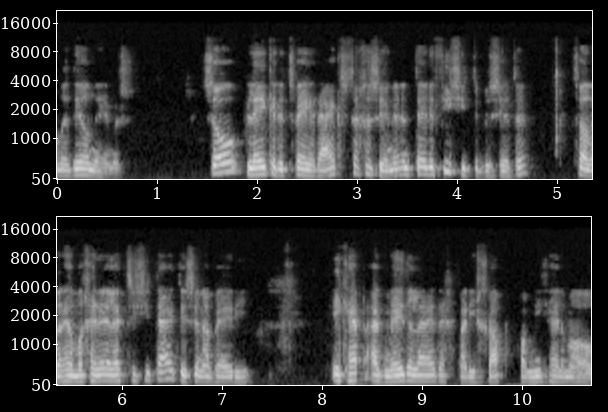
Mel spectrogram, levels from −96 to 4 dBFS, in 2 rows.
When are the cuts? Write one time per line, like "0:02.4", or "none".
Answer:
0:09.3

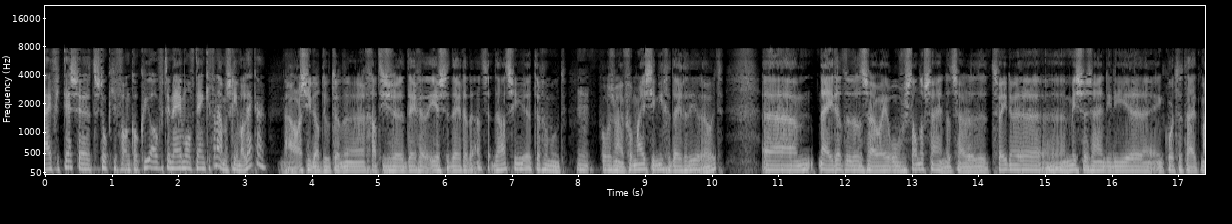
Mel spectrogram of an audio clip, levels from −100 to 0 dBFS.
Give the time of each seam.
none

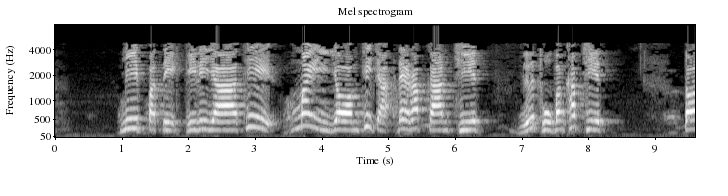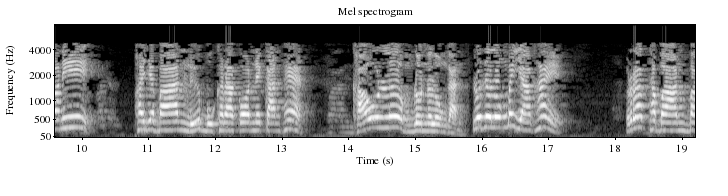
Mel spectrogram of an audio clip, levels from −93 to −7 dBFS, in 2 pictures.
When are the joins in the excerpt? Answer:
0:09.7
0:15.8

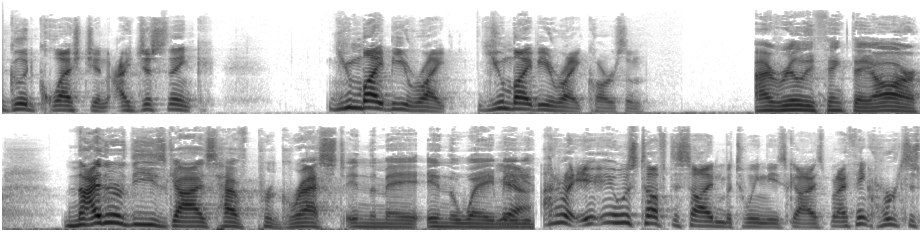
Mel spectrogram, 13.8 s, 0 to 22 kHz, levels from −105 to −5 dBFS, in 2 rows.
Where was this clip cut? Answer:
0:10.9

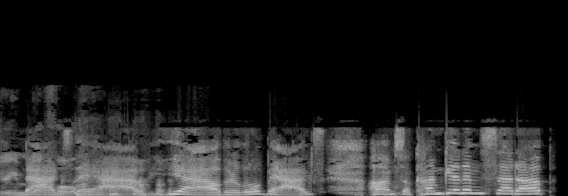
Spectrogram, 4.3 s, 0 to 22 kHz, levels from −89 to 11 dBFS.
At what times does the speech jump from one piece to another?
none

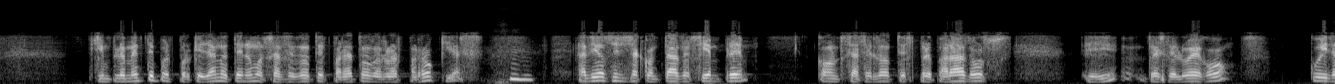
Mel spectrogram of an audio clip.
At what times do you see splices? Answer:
0:05.7

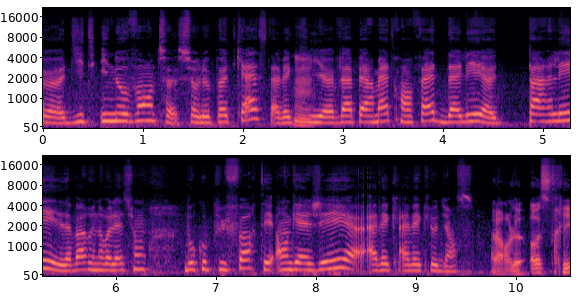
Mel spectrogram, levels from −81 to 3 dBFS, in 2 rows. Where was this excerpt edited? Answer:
0:02.5
0:08.8

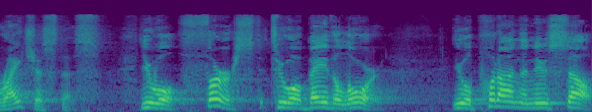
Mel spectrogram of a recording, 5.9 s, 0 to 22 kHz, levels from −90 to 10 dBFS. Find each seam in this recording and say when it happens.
none

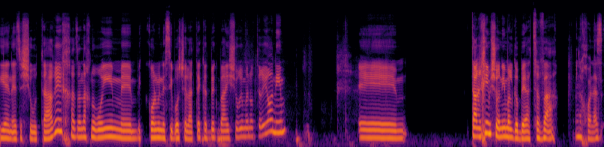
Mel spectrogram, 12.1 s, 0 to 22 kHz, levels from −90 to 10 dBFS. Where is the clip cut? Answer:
none

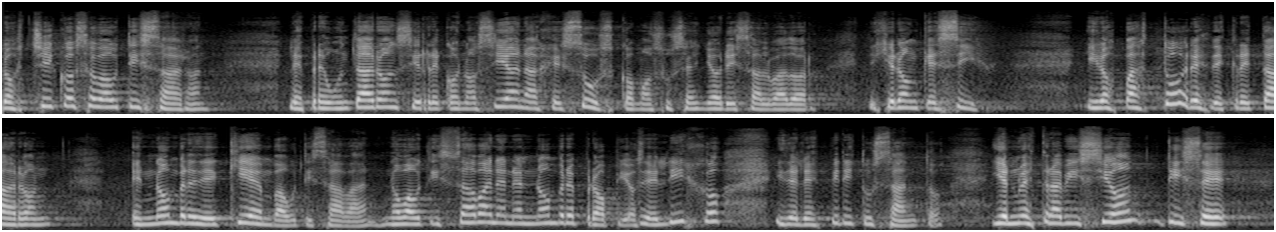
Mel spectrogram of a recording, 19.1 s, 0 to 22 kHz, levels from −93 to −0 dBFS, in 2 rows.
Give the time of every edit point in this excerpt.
0:14.3
0:16.9

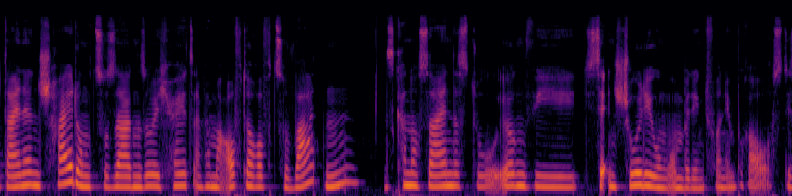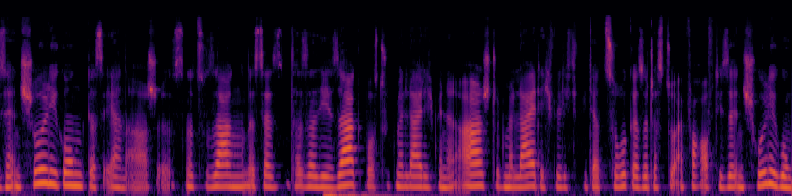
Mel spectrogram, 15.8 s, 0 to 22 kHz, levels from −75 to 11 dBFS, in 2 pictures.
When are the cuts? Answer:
0:03.9

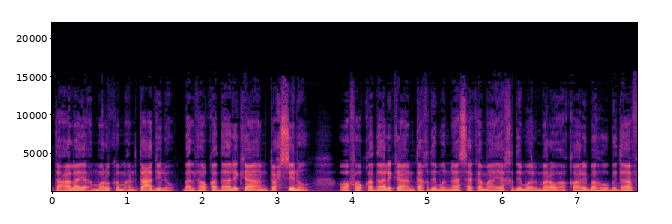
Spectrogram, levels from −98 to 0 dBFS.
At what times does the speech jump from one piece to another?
0:01.7

